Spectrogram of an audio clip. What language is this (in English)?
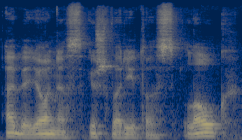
Lithuanian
